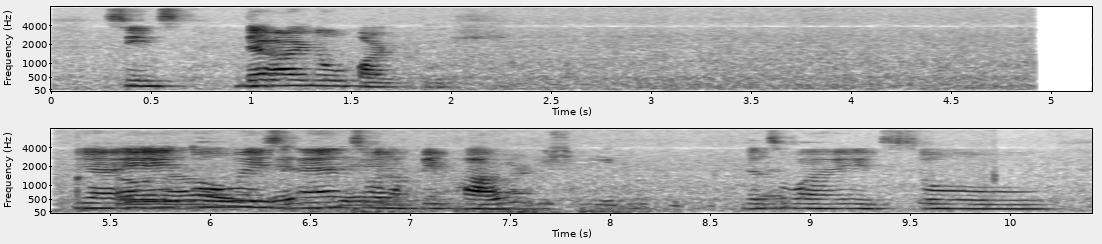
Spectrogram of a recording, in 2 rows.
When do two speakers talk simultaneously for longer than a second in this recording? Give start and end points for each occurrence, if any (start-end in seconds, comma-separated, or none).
5.5-7.6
